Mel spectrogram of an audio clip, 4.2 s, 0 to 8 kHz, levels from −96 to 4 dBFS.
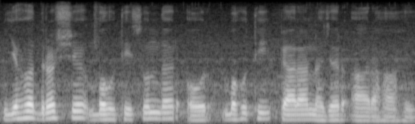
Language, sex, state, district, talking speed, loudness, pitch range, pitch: Hindi, male, Madhya Pradesh, Dhar, 185 wpm, -16 LUFS, 110-145 Hz, 125 Hz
